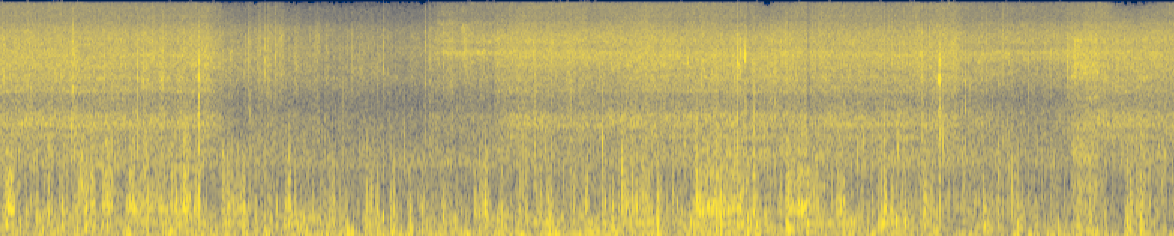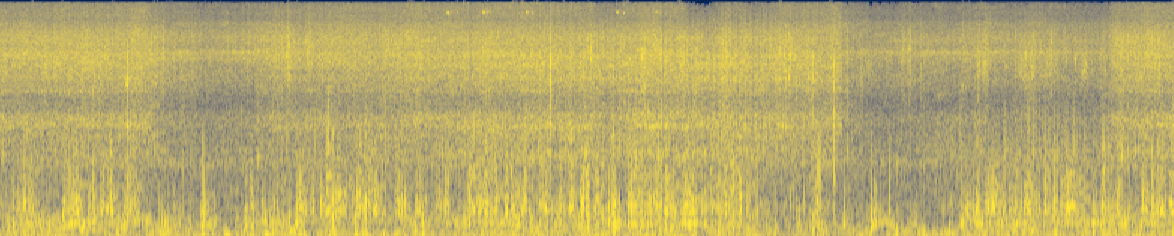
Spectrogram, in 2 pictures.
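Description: Wind rumbling on an action-camera microphone as a mountain bike rides singletrack, with a constant clatter of short knocks and rattles from the bike going over the rough dirt trail.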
